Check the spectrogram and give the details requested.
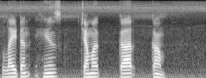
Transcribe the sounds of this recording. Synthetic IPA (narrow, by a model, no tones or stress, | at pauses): lajʈɐnhĩnz | t͡ʃɐmək̪ː | aːɾ | kɐm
